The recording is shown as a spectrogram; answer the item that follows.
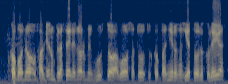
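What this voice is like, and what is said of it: Polished radio announcer voice. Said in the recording (Spanish): “tiene una extraordinaria voz de locutor y un muy buen ritmo de radio”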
